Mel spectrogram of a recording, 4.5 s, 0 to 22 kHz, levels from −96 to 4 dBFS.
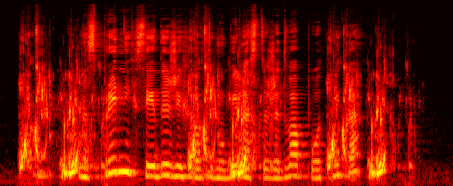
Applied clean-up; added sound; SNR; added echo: neural mask model RNNoise.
